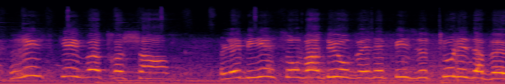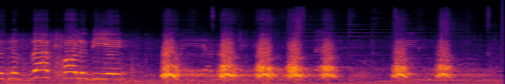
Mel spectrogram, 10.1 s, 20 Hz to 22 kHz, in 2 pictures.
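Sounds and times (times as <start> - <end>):
speech: 0.6 - 7.5
large German shepherd dog barking: 6.7 - 9.8.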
